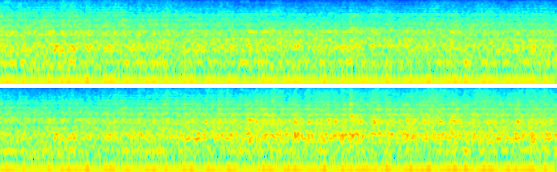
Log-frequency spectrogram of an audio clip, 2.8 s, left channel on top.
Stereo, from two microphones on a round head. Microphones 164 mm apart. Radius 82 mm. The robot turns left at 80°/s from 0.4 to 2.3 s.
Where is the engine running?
15° left, 0.7 m; by 2.8 s 135° right, 0.7 m.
